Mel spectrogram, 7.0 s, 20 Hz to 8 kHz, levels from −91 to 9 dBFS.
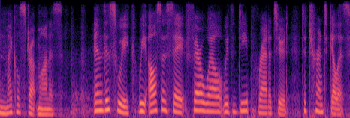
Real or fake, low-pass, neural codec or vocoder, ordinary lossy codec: fake; 7.2 kHz; codec, 24 kHz, 0.5 kbps, DualCodec; Opus, 32 kbps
